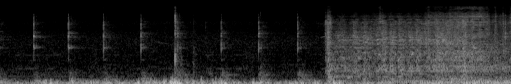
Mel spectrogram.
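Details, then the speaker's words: 1990 Camaro RS first start after 12–13 years sitting, new fuel pump and sending unit, fuel lines blown out: slow cranking then catches and runs lumpy and ragged; misfire because plug wires were crossed out of firing order. "I just might get this thing dude the hell don't sound good I don't know if I can do this"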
